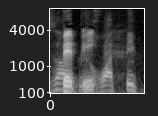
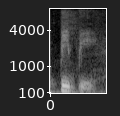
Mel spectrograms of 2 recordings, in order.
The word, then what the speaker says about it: Pepi: los dos por ejemplo el rey pepi leído correctamente debería pronunciarse pipí por razones de corrección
